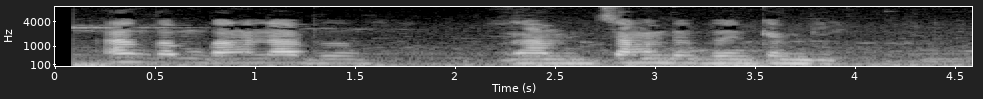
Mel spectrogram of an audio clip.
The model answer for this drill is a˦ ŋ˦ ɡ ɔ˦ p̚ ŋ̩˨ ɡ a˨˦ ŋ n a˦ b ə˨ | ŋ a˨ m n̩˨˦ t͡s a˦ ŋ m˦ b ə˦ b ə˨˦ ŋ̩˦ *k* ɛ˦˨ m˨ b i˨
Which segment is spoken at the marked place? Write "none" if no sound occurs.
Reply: k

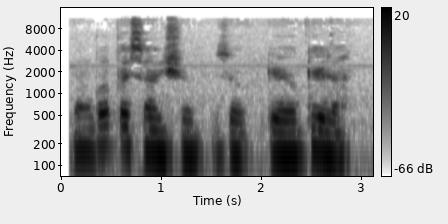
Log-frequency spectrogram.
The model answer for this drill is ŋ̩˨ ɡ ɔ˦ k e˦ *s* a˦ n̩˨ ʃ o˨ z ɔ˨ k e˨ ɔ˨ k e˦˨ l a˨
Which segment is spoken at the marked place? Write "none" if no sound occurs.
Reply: s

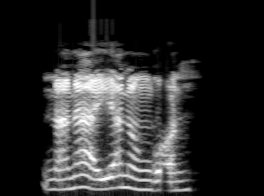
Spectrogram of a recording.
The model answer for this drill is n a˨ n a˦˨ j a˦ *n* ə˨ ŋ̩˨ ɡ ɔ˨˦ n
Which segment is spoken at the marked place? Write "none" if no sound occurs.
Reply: n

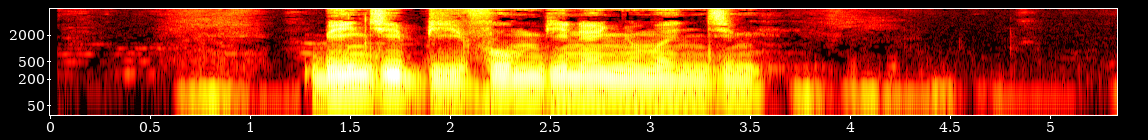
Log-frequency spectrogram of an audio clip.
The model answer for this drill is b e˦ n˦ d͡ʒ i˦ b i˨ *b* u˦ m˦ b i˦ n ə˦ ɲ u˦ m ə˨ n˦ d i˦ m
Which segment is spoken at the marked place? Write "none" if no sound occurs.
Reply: v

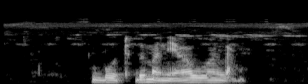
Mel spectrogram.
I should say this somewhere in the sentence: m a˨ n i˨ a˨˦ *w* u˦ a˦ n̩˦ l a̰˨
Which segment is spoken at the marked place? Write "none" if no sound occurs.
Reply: w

